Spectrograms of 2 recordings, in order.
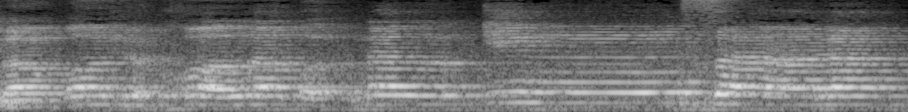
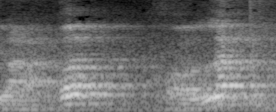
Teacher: ada huruf qalqalah, dal sukun dan qaf sukun, harus dibaca memantul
